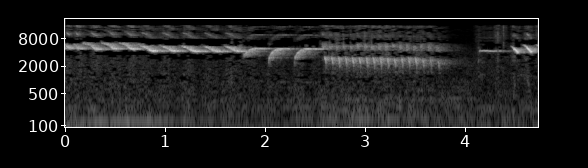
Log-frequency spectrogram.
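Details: Yellow canary singing a high wavering trill, a few swooping slurred notes, then a lower buzzy roll that fades before a short bright burst of notes.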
